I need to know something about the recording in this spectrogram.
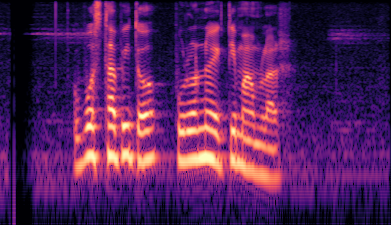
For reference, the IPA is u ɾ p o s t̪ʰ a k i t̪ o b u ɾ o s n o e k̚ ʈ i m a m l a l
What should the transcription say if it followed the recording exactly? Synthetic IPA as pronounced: u p o s t̪ʰ a p i t̪ o p u ɾ o n o e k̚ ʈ i m a m l a ɾ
